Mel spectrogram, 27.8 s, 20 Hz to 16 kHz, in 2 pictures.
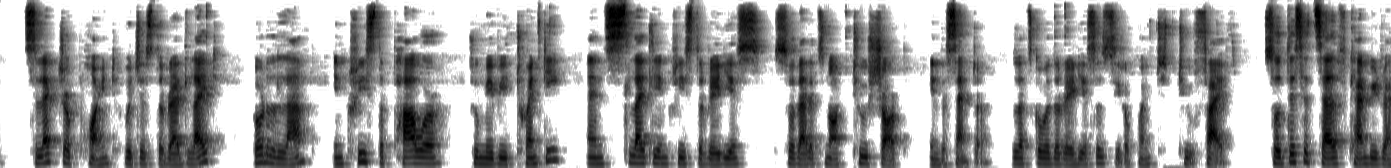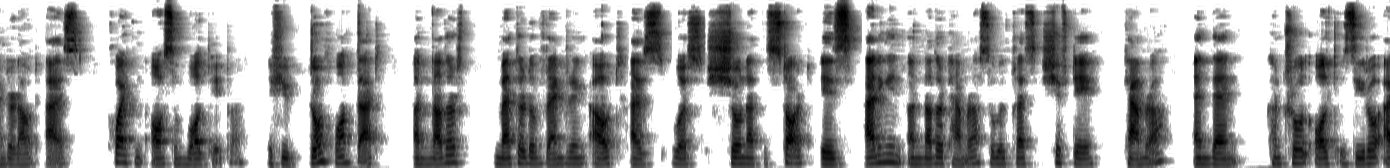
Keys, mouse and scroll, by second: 0.2 click, 2.2 click, 3.3-8.8 drag, 10.0-12.4 drag, 12.6-13.0 scroll down 2, 14.2-14.8 scroll up 1, 18.0 KP_0, 18.3 scroll down 1, 18.8-20.1 middle drag, 20.1-21.3 scroll up 4, 21.3-21.9 scroll down 1, 24.0 shift+a.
